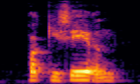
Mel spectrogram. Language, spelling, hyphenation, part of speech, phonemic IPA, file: Dutch, prakkiseren, prak‧ki‧se‧ren, verb, /ˌprɑ.kiˈzeː.rə(n)/, Nl-prakkiseren.ogg
- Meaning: to ponder, to mull, to ruminate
